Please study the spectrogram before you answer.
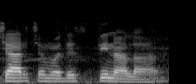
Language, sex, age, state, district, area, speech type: Marathi, male, 18-30, Maharashtra, Ahmednagar, rural, spontaneous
